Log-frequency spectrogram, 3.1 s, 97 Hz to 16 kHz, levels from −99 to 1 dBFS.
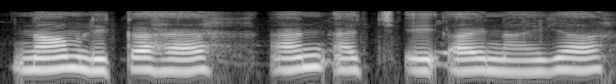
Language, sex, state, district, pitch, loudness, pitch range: Hindi, female, Delhi, New Delhi, 230 Hz, -17 LUFS, 220-240 Hz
